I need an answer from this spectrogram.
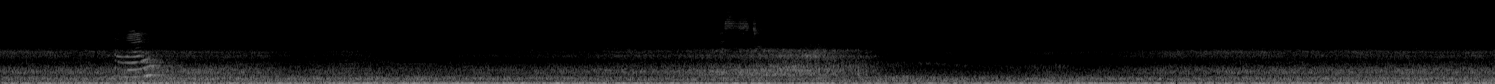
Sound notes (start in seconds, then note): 10.7 wind howling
